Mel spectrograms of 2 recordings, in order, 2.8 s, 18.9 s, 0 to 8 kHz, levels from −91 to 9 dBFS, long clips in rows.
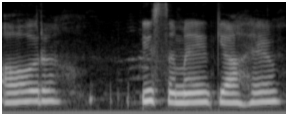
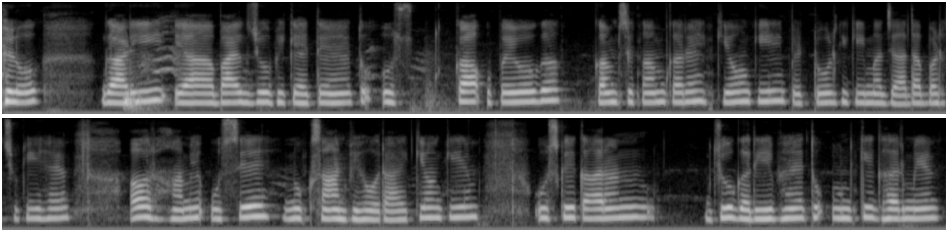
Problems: constant background noise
